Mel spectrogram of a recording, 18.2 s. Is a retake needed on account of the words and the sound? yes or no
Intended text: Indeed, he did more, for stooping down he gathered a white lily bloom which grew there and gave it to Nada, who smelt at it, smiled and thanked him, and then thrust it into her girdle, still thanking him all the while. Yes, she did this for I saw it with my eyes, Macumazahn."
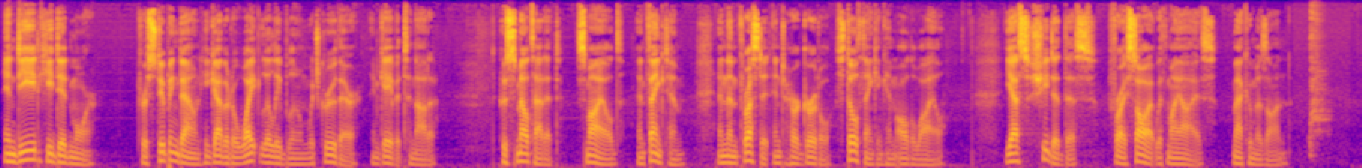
yes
